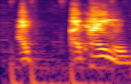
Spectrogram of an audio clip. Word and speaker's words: Akainu: How do you pronounce his name again? Akainu? Akainu, yes.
